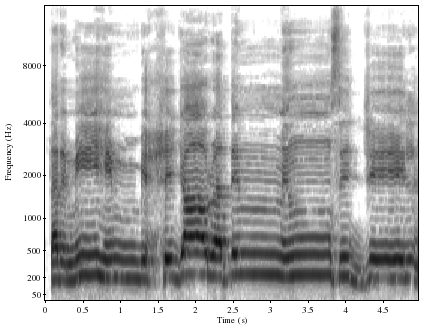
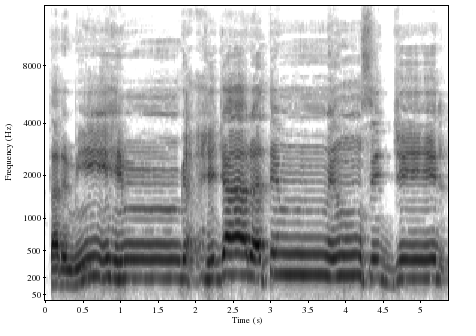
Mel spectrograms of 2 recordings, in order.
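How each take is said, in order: Both takes have the same delivery.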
